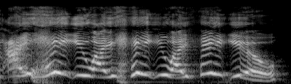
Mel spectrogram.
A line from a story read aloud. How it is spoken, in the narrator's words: Lindsay, the 16-year-old daughter, … screaming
